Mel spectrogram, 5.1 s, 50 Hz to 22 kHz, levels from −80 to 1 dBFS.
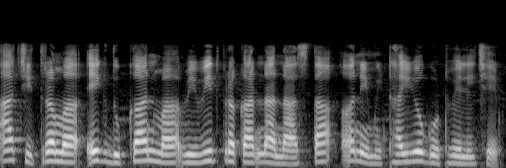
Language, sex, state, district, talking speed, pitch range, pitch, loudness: Gujarati, female, Gujarat, Valsad, 130 wpm, 180-220 Hz, 195 Hz, -17 LUFS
